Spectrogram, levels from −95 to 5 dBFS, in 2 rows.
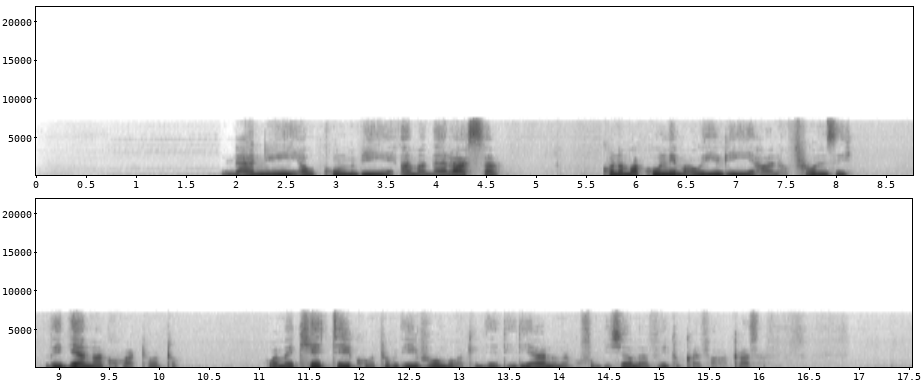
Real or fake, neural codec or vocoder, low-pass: fake; codec, 16 kHz in and 24 kHz out, 0.6 kbps, FocalCodec, streaming, 2048 codes; 7.2 kHz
